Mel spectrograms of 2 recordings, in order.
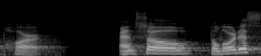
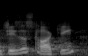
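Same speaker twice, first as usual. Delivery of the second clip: ordinary talk, nothing marked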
